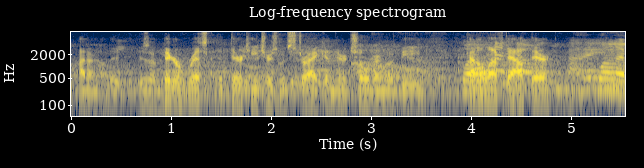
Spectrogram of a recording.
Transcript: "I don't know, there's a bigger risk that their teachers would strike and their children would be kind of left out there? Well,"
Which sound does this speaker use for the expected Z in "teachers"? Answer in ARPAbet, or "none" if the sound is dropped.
Z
